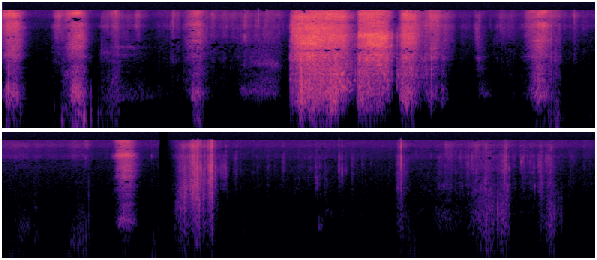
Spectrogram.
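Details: Several wet induced sneezes and forceful snorting nasal blows among congested sniffs, from an adult with a bad cold.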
